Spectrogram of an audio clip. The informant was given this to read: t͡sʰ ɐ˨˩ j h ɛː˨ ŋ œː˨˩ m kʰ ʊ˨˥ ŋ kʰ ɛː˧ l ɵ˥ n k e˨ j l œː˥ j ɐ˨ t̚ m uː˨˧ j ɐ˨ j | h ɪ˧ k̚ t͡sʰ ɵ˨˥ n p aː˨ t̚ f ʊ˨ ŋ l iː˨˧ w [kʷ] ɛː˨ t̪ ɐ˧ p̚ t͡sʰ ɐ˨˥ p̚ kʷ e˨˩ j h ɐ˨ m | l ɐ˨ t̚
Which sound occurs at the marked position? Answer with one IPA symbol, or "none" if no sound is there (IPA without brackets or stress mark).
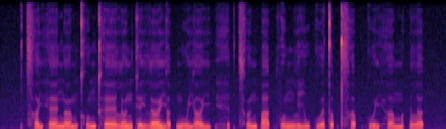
kʷ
